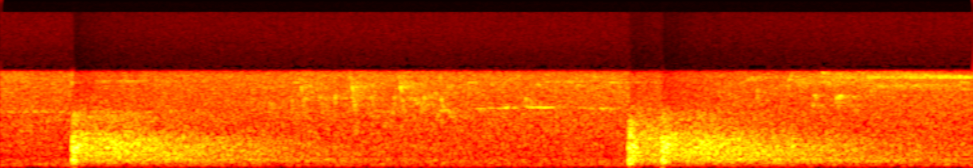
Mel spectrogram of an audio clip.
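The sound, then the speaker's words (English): Two gunshots caught by a wildlife acoustic monitoring recorder amid natural background sound. Each is a sharp crack followed by a long, rumbling decay, the shots about four seconds apart over a constant hiss. “Obviously, at this point, the shots have been fired. So if they were aiming at an animal, the animal is already dead.”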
